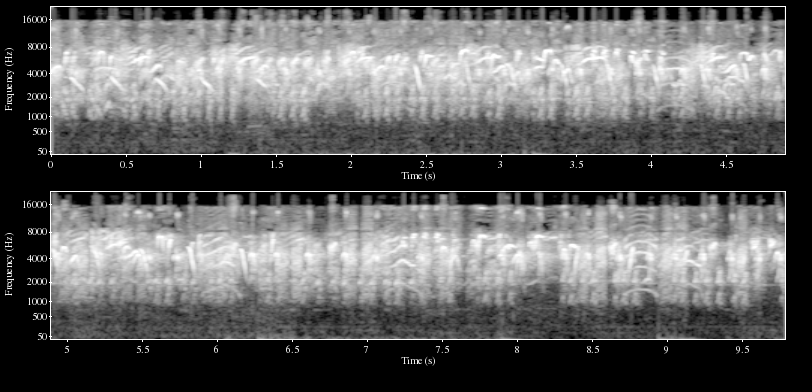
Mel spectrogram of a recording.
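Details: Crowded small-bird chorus meant to draw birds in for catching; dense looping chirps and quick tweets overlap constantly at high pitch.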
